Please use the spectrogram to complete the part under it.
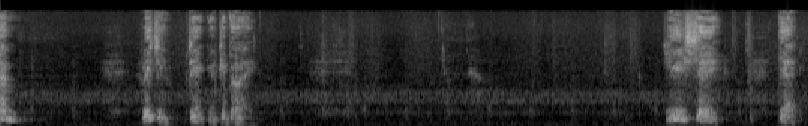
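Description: An elderly man speaks with animation into a close microphone, pausing between phrases.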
